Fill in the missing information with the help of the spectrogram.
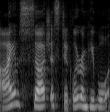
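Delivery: ordinary talk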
